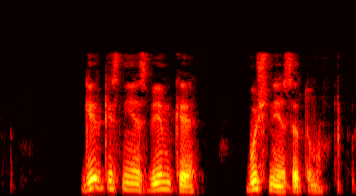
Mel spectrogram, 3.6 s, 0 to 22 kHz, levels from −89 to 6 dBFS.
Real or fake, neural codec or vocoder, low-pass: real; none; 7.2 kHz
